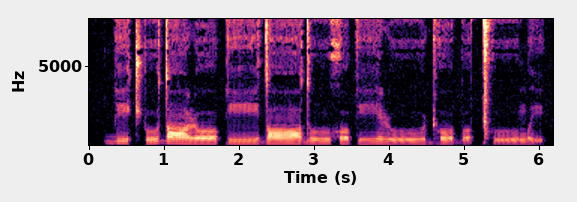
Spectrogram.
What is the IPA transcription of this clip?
b i t͡ʃʼ u d ɒː ɭ oː k iː d ɒː d uː x o k iː ɭ uː ɖʱ o b o ǁʰ uː ŋʷ i

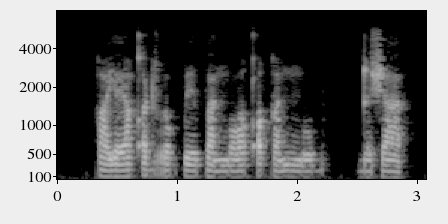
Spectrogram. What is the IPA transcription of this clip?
q œ j ɛː qʼ o ɖ r ɔ k͡p eː p a ŋ ɔː qʼ o q i ŋ ɔ ŋ oː b | ɖ a ʃ a

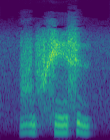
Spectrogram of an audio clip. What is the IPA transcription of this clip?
ɣ u f x e s ɨ

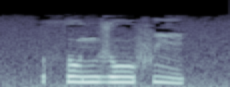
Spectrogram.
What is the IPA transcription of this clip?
θ u n z u f i

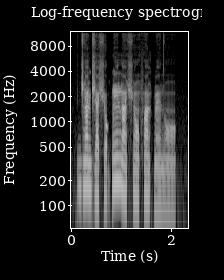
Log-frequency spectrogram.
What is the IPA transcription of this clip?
d͡ʒ ã˦ d͡ʒ a˧ ʃ ɔ˧ k͡p ĩ˦ n ã˧ ʃ ɔ̃˧ f ã˧ k͡p ɛ̃˨ d ɔ̃˨

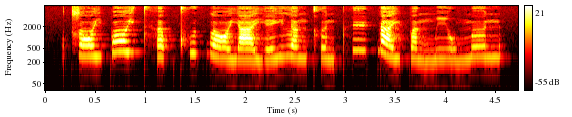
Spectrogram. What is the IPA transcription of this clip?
t͡s ɔː˨ j p ɔː˥ j t̪ʰ ɐ˨ p̚ kʷʰ ɐ˥ k̚ l ɔː˨˩ j aː˨˩ j e˨˧ j l ɐ˨ ŋ kʰ ɵ˨˩ n pʰ yː˥ k̚ aː˨ j p ɐ˨˩ ŋ m iː˨˩ w m ɵ˧ n

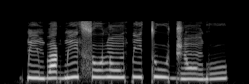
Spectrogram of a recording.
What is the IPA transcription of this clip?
k͡p ĩ˨ b a˧ ɡ͡b ĩ˦ s o˦ l ɔ̃˦ k͡p i˦ t u˦˨ d͡ʒ ɔ̃˨ ɡ u˨˦

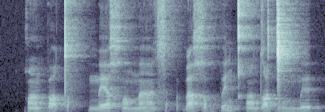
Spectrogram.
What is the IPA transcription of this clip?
q õ p u tˤ | m ɛ χ ɔ̃ m ã s | ɓ a ʁ ɐ b p ɘ n qʰ ã dˤ ɘ ɡ͡ǀ ɔ̃ b m ɘ

